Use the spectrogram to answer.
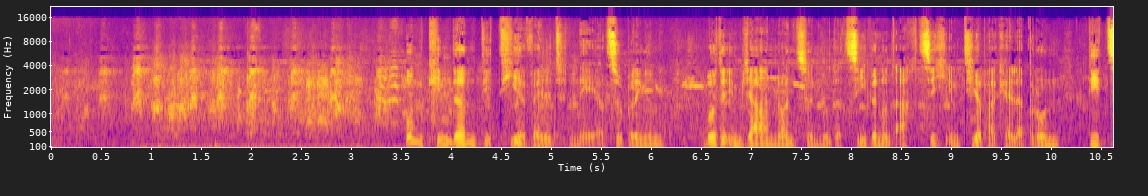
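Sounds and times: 
flock of flamingos calling with goose-like honks: 0:00.0 - 0:09.7
speech: 0:03.6 - 0:10.6.

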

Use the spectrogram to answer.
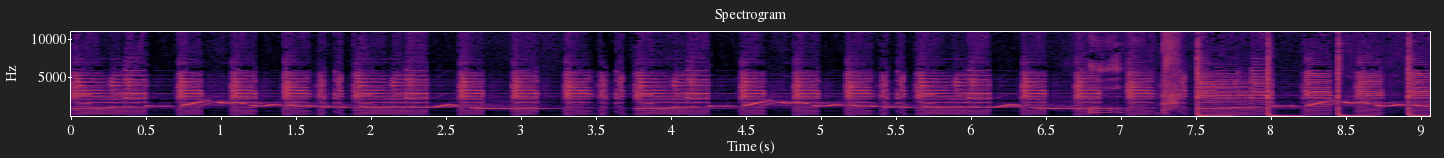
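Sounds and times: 
backing track: 0:00.0 - 0:09.0
whistled catchy pop melody: 0:00.0 - 0:09.0
punchy beats: 0:07.4 - 0:09.0.

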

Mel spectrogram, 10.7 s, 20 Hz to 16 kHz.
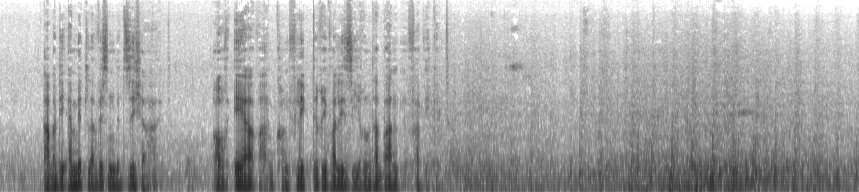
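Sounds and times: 
continuous low rumble of train on rails: 0:00.0 - 0:10.7
speech: 0:00.6 - 0:05.9
train wheels clickety-clack over track joints: 0:05.4 - 0:10.7.

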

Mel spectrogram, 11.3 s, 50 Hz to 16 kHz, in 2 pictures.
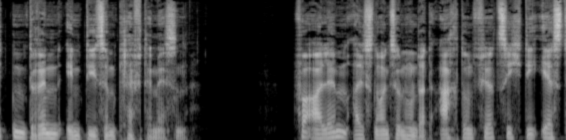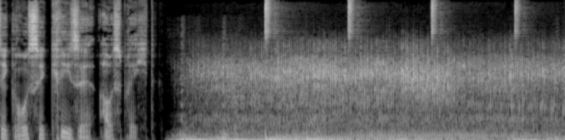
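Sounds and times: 
speech: 0:00.0 - 0:02.0, 0:03.0 - 0:07.7
C-54 Skymaster propeller aircraft landing at Tempelhof airfield: 0:07.4 - 0:11.3.

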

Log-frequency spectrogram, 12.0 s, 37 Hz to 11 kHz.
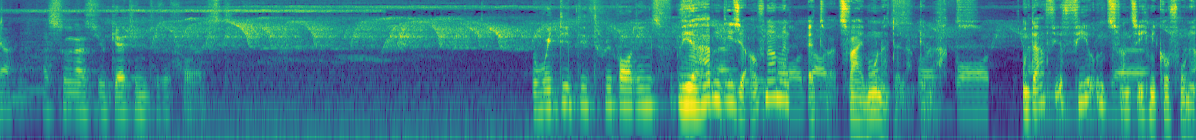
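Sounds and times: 
speech: 0:00.0 - 0:02.5, 0:05.3 - 0:11.9
dense buzzing rainforest ambience in French Guiana: 0:00.0 - 0:11.9
male screaming pihas giving whistled calls in tropical rainforest in French Guiana: 0:01.5 - 0:07.0.

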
